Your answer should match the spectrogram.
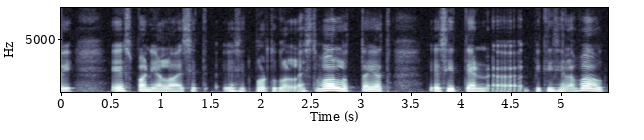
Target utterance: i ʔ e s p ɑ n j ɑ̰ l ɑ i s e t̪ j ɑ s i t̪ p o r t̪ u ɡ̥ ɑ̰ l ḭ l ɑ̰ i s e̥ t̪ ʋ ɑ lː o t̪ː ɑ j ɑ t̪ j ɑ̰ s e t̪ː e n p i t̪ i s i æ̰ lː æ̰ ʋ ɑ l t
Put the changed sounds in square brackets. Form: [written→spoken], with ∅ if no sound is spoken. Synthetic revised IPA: i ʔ e s p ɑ n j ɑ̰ l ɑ i s e t̪ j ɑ s i t̪ p o r t̪ u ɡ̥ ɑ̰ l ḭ l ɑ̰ i s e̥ t̪ ʋ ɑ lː o t̪ː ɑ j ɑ t̪ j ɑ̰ s [e→i] t̪ː e n p i t̪ i s i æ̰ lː æ̰ ʋ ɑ l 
